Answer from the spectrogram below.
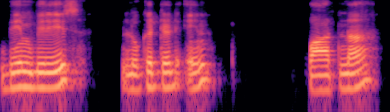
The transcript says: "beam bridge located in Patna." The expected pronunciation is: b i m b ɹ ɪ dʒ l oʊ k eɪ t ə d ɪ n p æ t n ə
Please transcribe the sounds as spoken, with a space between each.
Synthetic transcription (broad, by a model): b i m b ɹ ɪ z l oʊ k eɪ t ə d ɪ n p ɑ t n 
